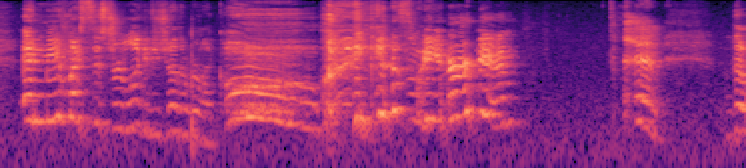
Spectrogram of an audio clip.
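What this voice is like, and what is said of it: Usual voice. Nothing is said of it.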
